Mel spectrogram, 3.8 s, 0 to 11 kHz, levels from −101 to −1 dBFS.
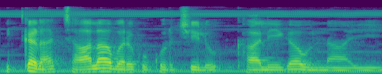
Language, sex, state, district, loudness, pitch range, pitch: Telugu, male, Telangana, Karimnagar, -22 LUFS, 100-115 Hz, 105 Hz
